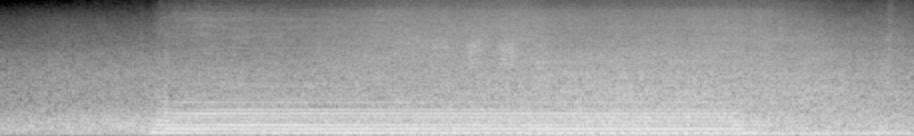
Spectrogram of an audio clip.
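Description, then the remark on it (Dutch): A boat crossing the Indian Ocean on rough seas, bound for Sumatra: a constant loud rush of waves and wind, with a long, deep horn blast sounding for several seconds over the churning water. “Daar, hou je goed vast aan de reling, want vandaag varen we met onze boot over de Indische Oceaan. En geloof me, het kan er ruig aan toe gaan op zee.”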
